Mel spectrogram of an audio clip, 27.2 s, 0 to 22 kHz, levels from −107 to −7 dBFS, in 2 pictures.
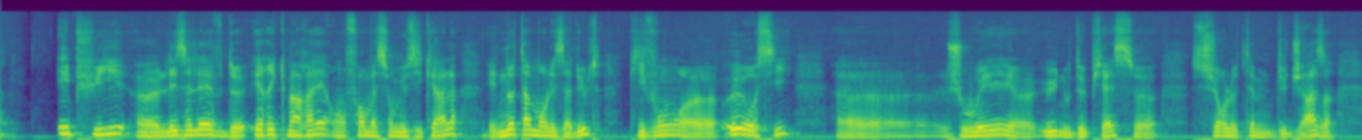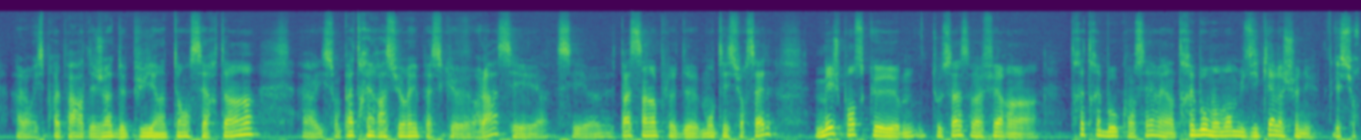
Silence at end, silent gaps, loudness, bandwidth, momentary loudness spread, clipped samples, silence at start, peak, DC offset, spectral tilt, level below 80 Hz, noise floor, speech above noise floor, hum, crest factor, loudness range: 0 s; none; -18 LUFS; 16 kHz; 11 LU; under 0.1%; 0 s; -2 dBFS; 0.8%; -6 dB/octave; -46 dBFS; -44 dBFS; 27 dB; none; 16 dB; 4 LU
